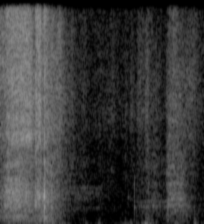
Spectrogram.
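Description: Cardboard moving box being lifted and handled, a rustling scrape of cardboard on cardboard at the start, then a few soft knocks.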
